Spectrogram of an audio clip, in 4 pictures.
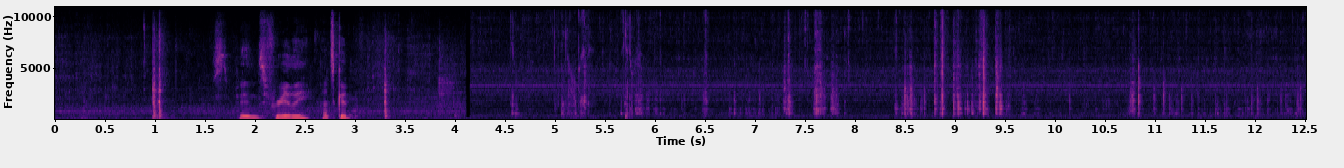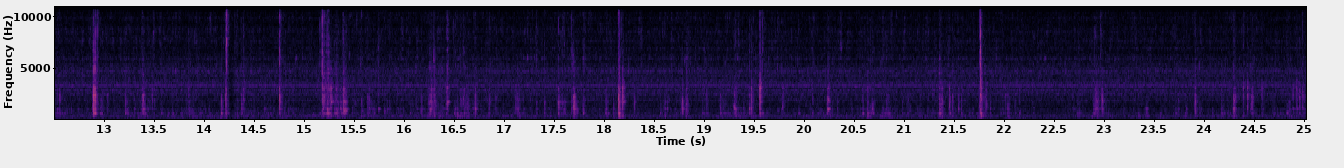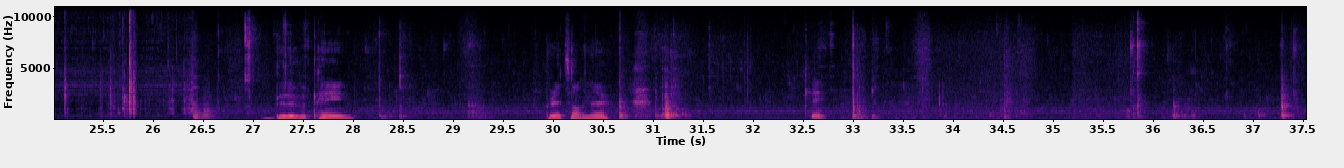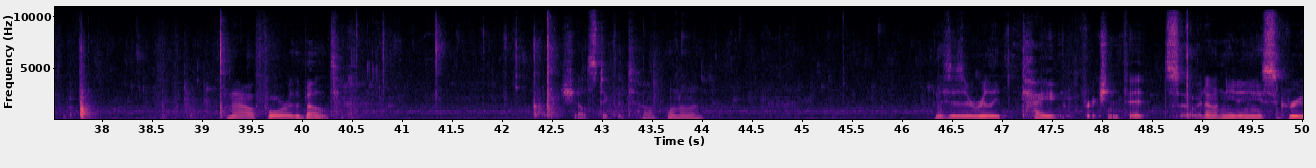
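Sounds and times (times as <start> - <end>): parts clicking and tapping by hand: 4.2 - 26.5.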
